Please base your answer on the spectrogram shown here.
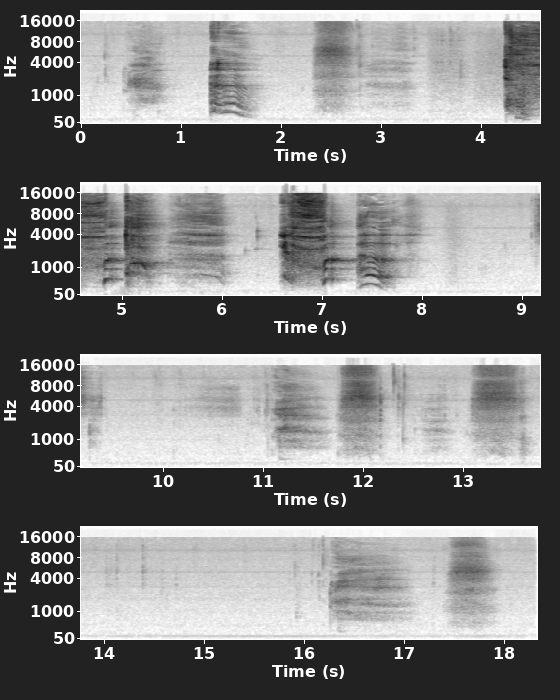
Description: This heavy smoker got really sick and her cough became extremely bad. Non-stop intense, deep and painful coughing fits throughout the whole video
